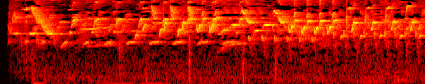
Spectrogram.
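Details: Caged male European goldfinch in full breeding condition, a competition bird with a large repertoire, singing toward an unresponsive female: a dense, fast, tinkling twitter of high liquid notes and buzzy trills running without pause.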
